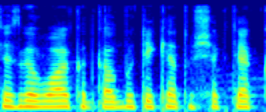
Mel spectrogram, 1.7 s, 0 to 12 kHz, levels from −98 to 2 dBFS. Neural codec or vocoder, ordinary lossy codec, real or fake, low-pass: none; Opus, 32 kbps; real; 9.9 kHz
